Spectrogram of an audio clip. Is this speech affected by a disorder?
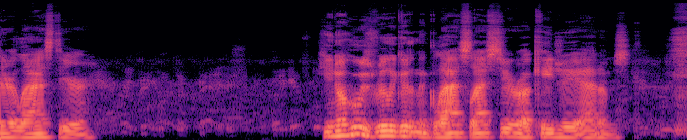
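No.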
